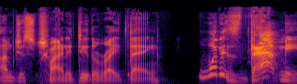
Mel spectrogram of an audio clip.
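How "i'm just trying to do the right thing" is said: very low, muttered, under-the-breath mumble. Retelling a man's phone call, imitating a mumble. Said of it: "And then he mumbled".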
